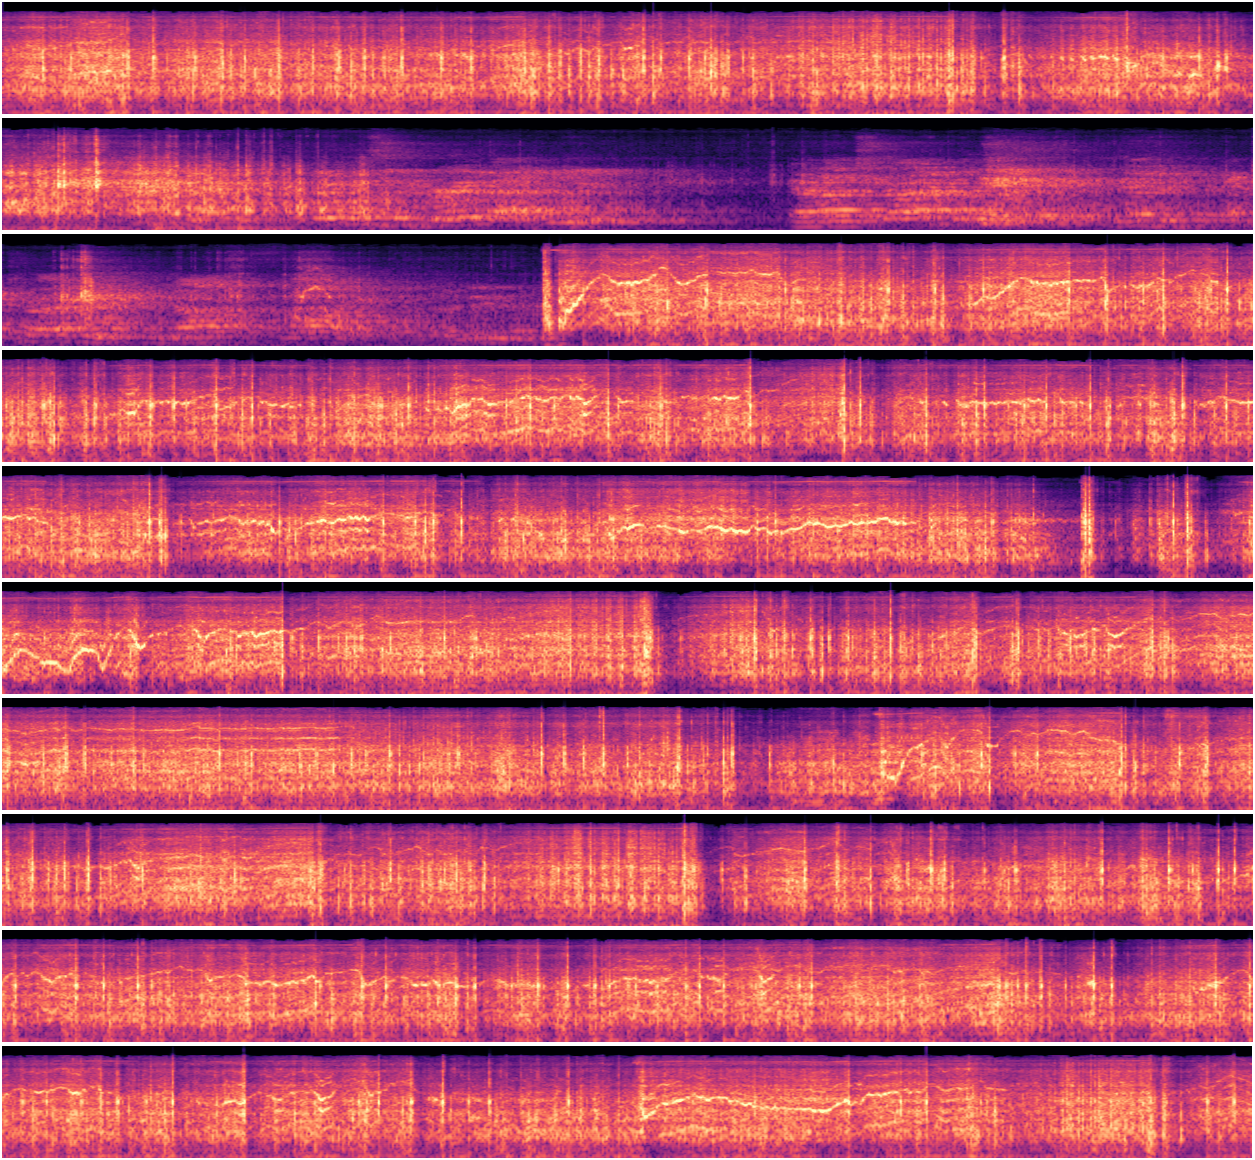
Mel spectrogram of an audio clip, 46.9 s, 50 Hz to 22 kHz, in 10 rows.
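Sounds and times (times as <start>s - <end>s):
motor and drivetrain whine: 0.0s - 6.2s, 11.4s - 46.9s
chassis rattle: 0.0s - 6.4s, 11.4s - 46.9s
tyre noise on dirt: 11.4s - 46.9s.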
